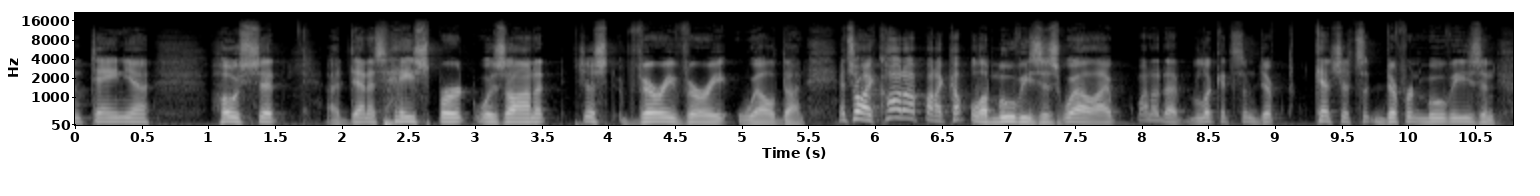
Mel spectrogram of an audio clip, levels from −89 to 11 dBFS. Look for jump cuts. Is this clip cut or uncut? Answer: uncut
